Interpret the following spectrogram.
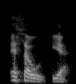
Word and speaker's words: Esaul: Esaul, yeah.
